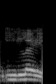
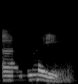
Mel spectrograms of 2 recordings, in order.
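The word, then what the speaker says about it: عَلَيْ: subh ilaishu biqorib mande bukan ilai tapi alai alai ya tadi bacanya ilai alai ya iya maaf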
